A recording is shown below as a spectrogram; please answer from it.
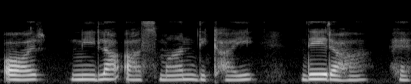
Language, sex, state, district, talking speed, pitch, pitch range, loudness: Hindi, female, Himachal Pradesh, Shimla, 100 wpm, 220 Hz, 210-225 Hz, -19 LUFS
